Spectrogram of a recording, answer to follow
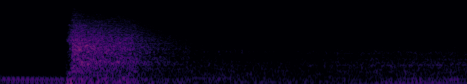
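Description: A sudden sharp swish or crack about a third of a second in, fading over about half a second into steady room hiss as the low music drops away.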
